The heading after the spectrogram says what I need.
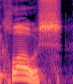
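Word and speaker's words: Kloos: Justin Close or Justin Close. Wh how is it really supposed to be? He pronounces it Justin Close, but of course, this being hockey, his nickname is the closer.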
